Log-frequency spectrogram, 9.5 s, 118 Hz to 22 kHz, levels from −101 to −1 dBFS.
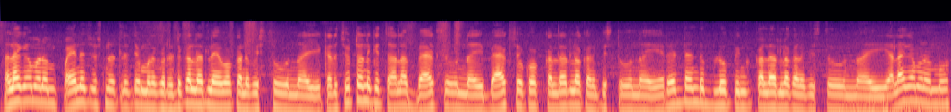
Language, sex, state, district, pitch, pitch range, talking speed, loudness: Telugu, male, Andhra Pradesh, Sri Satya Sai, 155 Hz, 140-170 Hz, 215 wpm, -16 LUFS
